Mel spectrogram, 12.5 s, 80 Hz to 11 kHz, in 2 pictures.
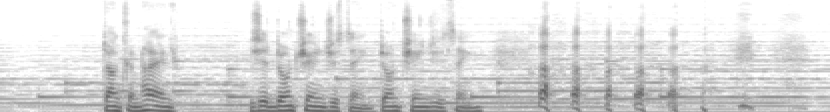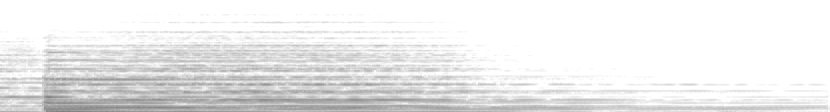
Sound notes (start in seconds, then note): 3.6 laughs warmly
